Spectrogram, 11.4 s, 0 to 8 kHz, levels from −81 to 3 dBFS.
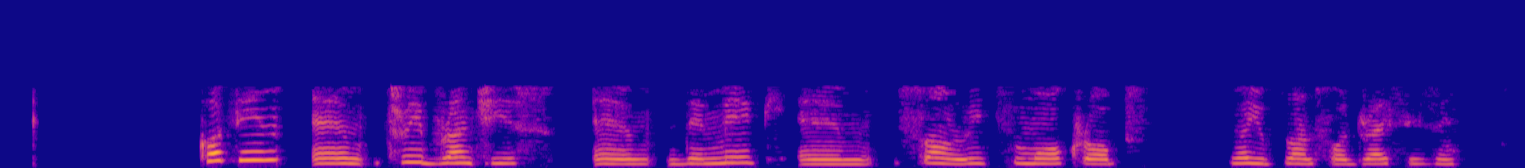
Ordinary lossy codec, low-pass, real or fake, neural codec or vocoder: AAC, 16 kbps; 7.2 kHz; real; none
